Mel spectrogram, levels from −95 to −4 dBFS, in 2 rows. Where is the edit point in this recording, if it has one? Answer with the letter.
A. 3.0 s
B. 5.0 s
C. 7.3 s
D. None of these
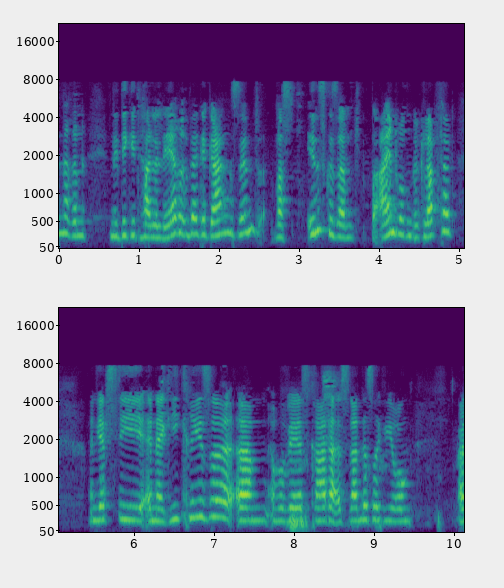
D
